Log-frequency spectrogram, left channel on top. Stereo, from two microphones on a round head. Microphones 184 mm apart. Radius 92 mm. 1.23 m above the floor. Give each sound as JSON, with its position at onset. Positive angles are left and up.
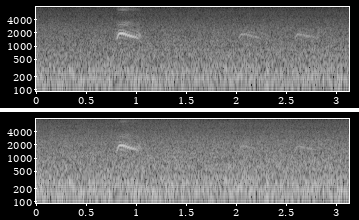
{"t": 0.8, "sound": "a bird", "side_deg": 25}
